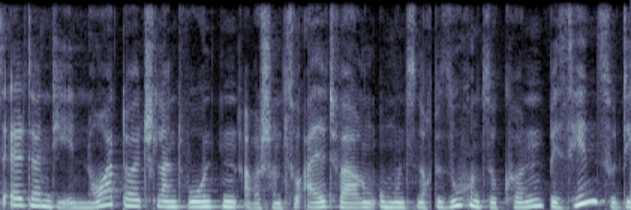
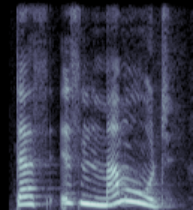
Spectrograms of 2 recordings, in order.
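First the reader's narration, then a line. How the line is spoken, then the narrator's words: Calling upward. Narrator (German): rief ich zu Walli hoch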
